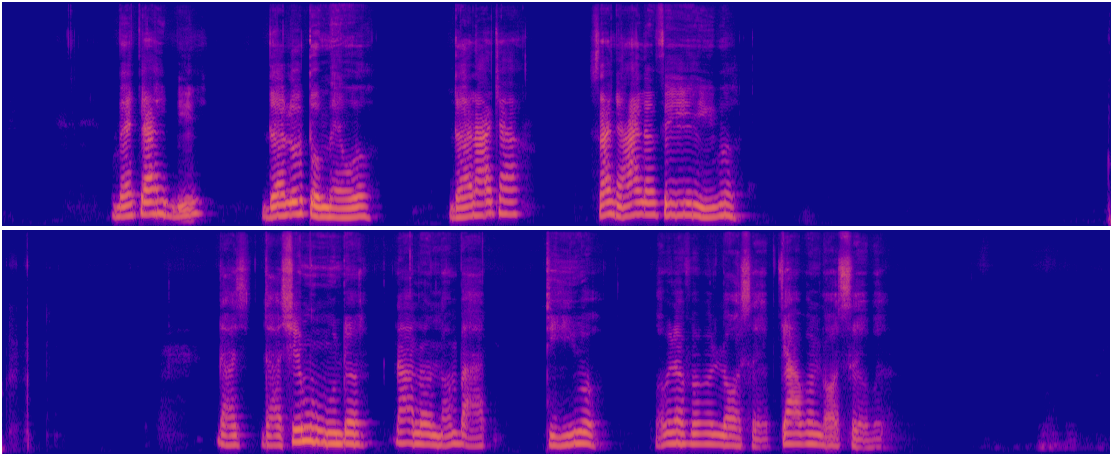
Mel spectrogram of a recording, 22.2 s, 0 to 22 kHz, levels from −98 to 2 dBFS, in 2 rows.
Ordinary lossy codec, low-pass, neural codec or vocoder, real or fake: none; none; vocoder, 44.1 kHz, 128 mel bands every 256 samples, BigVGAN v2; fake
